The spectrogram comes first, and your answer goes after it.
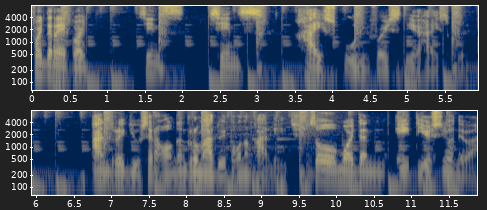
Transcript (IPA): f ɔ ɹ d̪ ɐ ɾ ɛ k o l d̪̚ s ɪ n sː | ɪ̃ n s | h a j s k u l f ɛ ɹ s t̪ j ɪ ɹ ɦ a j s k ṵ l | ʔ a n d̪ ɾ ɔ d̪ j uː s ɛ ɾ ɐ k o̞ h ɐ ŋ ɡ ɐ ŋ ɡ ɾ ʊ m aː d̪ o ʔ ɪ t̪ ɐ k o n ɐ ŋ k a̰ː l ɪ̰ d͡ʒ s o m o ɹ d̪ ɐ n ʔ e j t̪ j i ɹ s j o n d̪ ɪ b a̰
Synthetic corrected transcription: f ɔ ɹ d̪ ɐ ɾ ɛ k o ɹ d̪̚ s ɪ n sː | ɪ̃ n s | h a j s k u l f ɛ ɹ s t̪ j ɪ ɹ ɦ a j s k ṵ l | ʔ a n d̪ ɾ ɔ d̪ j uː s ɛ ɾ ɐ k o̞ h ɐ ŋ ɡ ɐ ŋ ɡ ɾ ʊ m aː d̪ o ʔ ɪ t̪ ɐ k o n ɐ ŋ k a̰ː l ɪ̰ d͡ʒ s o m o ɹ d̪ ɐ n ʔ e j t̪ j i ɹ s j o n d̪ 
